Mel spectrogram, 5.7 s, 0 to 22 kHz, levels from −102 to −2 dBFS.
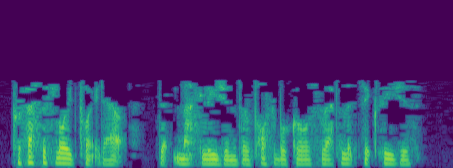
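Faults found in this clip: Watery, swirling speech throughout the clip, with nothing above 3 kHz. Likely MP3 compression at a starved bitrate, near 10 kbps. Weak frequency lines drop in and out between frames. Unlike a clean low-pass, content below the cut-off also warbles and smears onsets.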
